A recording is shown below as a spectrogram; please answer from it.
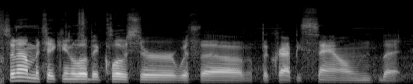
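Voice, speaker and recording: A man's voice: lowish voice, fairly quick, a bit bright, clear, resonant tone. Rambling young man filming outdoors in his yard. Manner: rambling, folksy, repeats himself with restarts. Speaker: home lawn care vlogger. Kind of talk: casual how-to talk. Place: backyard lawn outdoors. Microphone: camera mic on a tripod some distance away. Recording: distant camera mic outdoors with faint insect noise.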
